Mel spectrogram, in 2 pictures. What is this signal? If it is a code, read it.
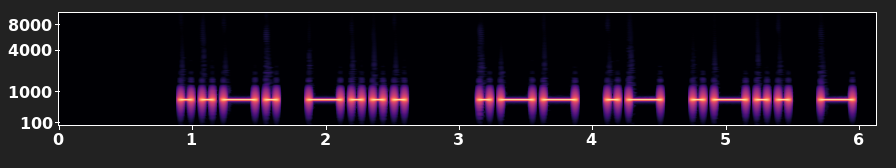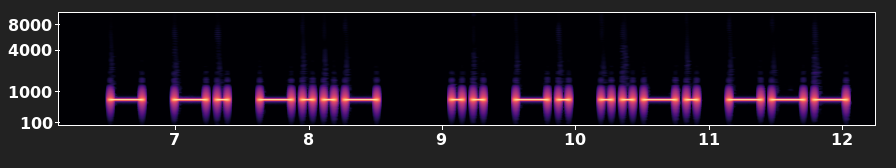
Morse code, heard as a keyed tone, about 16 wpm, 700 Hz. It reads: FB WALT TNX INFO
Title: Practice QSO - Exchange 3 - More Info - 15wpm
